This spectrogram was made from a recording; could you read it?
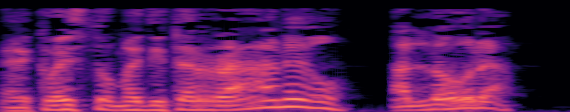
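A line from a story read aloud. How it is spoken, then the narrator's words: Mocking tone. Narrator (Italian): mi disse in tono canzonatorio il canadese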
